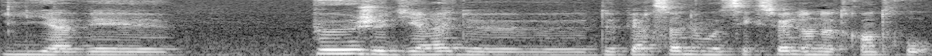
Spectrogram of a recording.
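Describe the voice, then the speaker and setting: A woman's very deep, low voice at a fairly slow pace with fairly even intonation and audible room echo. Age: 40s. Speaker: interviewee. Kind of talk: interview testimony. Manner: halting, many hesitations.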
